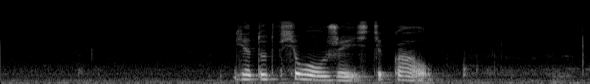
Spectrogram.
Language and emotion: Russian, neutral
